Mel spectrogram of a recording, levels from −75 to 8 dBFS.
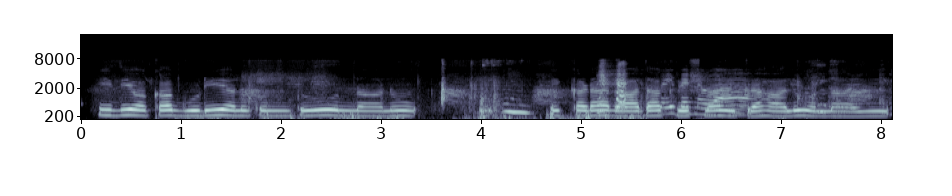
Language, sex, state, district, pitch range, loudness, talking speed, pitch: Telugu, female, Andhra Pradesh, Annamaya, 200-235 Hz, -18 LUFS, 65 wpm, 210 Hz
